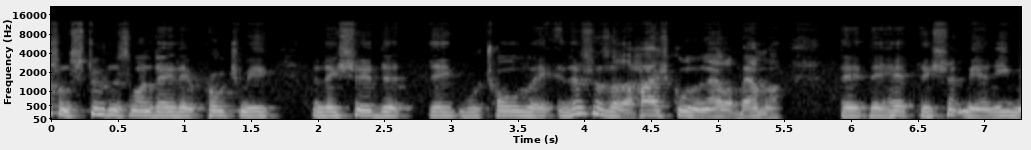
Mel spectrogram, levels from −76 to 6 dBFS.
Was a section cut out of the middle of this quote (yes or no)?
no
